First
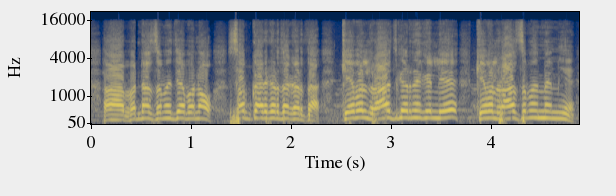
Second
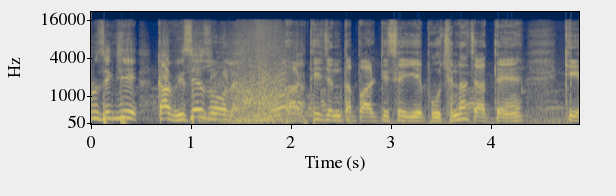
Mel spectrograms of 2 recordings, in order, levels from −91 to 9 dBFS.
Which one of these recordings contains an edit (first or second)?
second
